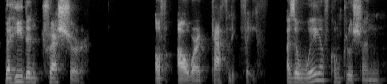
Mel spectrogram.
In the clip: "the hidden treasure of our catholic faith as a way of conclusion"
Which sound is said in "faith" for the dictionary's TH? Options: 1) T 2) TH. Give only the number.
2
